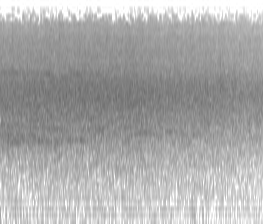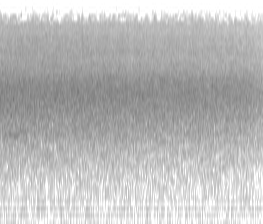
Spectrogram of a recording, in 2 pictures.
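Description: Audience applauding, a steady clapping that slowly dies down.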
